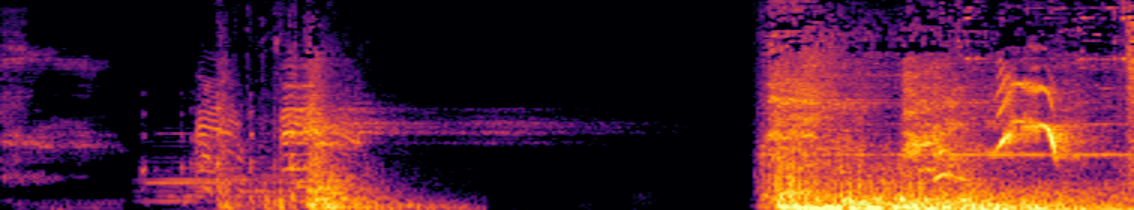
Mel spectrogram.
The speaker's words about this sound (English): Yep. That is the incitingest incident of this movie. It's a bird crashing through the window of their living room mid-vlog, which obviously pisses the mom off.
